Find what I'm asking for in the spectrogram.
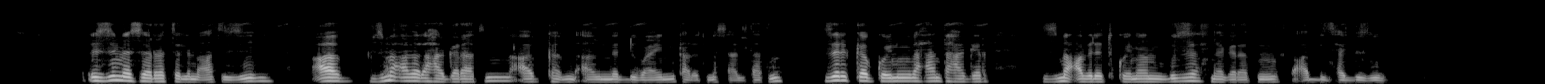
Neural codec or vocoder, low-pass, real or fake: none; 7.2 kHz; real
